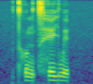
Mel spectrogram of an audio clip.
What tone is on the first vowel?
low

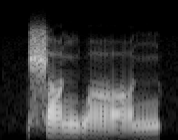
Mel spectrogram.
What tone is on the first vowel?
high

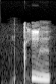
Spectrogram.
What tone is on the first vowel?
falling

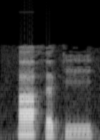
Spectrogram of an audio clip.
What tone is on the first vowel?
high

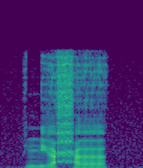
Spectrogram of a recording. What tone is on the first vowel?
low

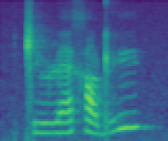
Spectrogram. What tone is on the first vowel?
low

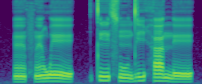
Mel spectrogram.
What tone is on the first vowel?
low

